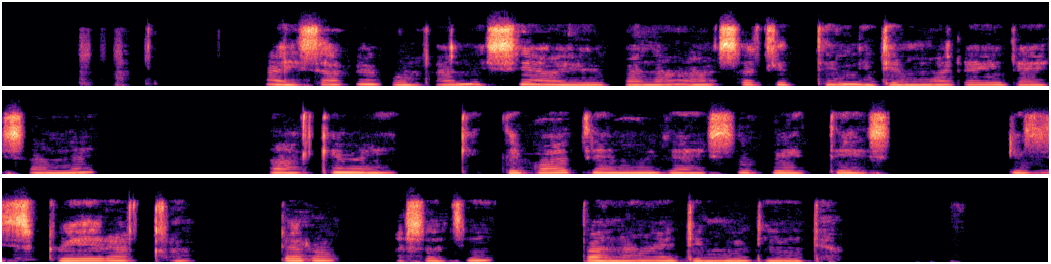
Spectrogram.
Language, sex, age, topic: Gamo, female, 25-35, government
